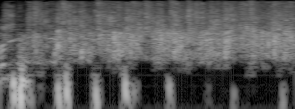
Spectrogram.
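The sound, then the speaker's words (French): An audience applauds to answer a poll, clapping for those who consume alcohol regularly: a dense wash of clapping that holds steady for a couple of seconds, with low rhythmic thumps beating underneath at a regular pace. “Par applaudissement, les gens qui consomment de l'alcool régulièrement, on parle dans une semaine régulière.”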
